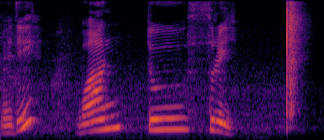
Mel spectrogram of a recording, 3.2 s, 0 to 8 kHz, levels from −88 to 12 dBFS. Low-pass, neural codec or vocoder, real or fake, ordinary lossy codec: none; none; real; none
